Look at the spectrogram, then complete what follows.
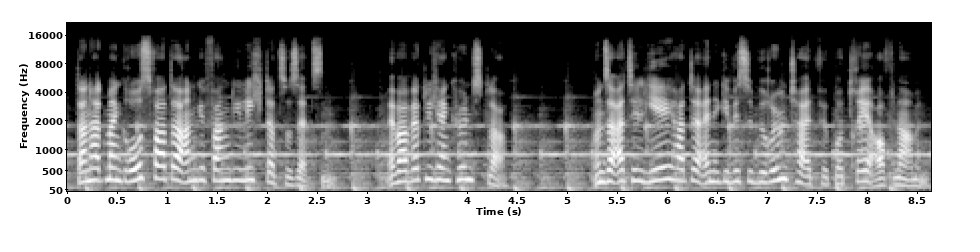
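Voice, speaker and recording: A woman's voice: fairly high pitch, lightly acted. An actress playing an older East German woman in a radio drama, recollecting in a chatty, self-justifying, insistent way. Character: older East German woman, wounded, defensive photographer's granddaughter.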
